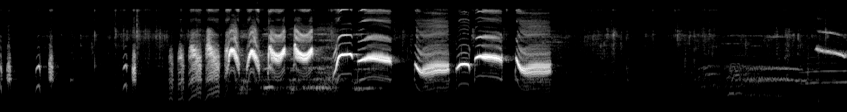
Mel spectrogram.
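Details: Bird song of rapid rich warbled phrases with loud repeated slurred notes and a few squawky elements, starting with scattered chips and fading into quiet background whistles.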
